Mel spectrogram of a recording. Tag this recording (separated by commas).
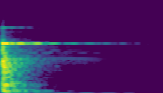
Musical instrument, Music, Piano, Keyboard (musical)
